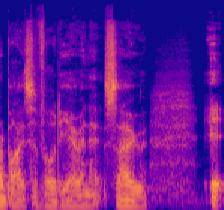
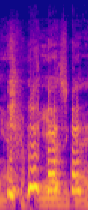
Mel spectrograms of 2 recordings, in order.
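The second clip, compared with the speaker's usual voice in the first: indignant squeak; 7 dB louder, much faster than usual. Real, not acted. Griping about the ended deal.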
